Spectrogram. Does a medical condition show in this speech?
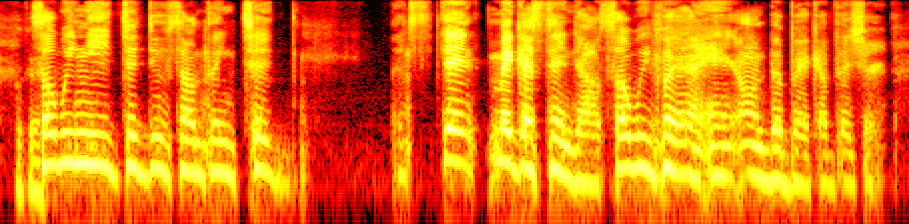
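Yes: anoxic brain injury.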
